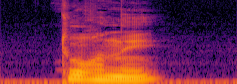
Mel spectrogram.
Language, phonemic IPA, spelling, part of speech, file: French, /tuʁ.ne/, tournée, verb / noun, Fr-tournée.ogg
- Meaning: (verb) feminine singular of tourné; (noun) tour (of politician, businessman, artist etc.), round (of postman)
